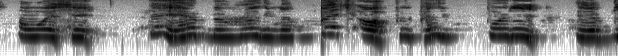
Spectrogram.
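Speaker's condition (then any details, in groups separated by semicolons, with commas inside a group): Cerebral palsy; speech affected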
